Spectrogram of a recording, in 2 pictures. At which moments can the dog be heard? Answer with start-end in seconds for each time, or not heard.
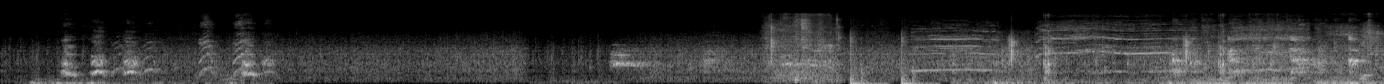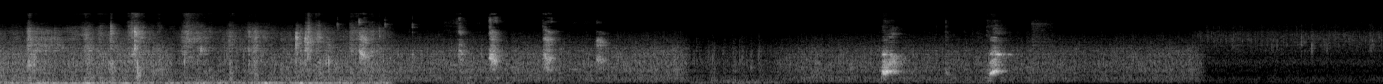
0.3-2.8, 6.1-8.3, 11.7-13.7, 17.4-19.9, 22.6-23.9.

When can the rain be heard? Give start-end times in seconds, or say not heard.
0.0-27.6.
